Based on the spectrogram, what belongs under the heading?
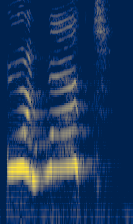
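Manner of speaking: high, loud disbelief; incredulous outburst. Real, not acted. Host reacting to Chris claiming undecided, incredulous outburst.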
